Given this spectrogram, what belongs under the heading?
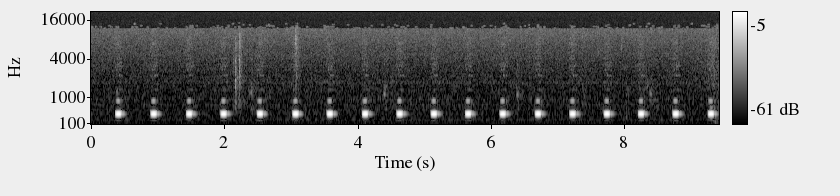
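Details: Educational fetal monitoring rhythm example 3: steady, evenly spaced monitor beeps at about 115 per minute, tracking the fetal heart rate.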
